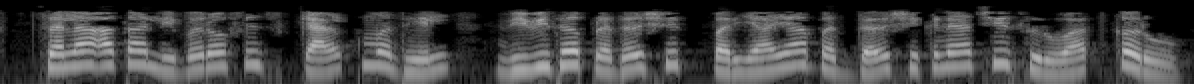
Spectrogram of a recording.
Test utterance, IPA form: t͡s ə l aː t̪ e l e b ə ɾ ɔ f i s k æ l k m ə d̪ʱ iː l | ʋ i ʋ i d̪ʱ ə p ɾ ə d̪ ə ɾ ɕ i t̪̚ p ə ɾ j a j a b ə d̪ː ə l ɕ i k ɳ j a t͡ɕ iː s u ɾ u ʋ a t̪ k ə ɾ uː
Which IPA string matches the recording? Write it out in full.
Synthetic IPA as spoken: t͡s ə l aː t̪ a l i b ə ɾ ɔ f i s k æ l k m ə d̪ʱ iː l | ʋ i ʋ i d̪ʱ ə p ɾ ə d̪ ə ɾ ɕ i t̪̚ p ə ɾ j a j a b ə d̪ː ə l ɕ i k ɳ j a t͡ɕ iː s u ɾ u ʋ a t̪ k ə ɾ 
